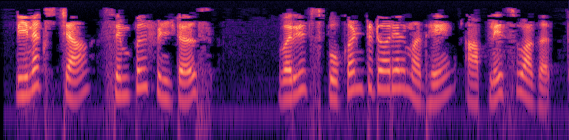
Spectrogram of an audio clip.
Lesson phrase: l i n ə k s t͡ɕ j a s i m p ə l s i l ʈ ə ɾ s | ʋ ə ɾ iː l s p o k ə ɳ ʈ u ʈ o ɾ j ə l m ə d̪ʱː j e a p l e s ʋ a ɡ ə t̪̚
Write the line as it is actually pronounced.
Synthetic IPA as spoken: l i n ə k s t͡ɕ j a s i m p ə l f i l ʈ ə ɾ s | ʋ ə ɾ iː l s p o k ə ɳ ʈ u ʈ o ɾ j ə l m ə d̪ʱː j e a p l e s ʋ a ɡ ə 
